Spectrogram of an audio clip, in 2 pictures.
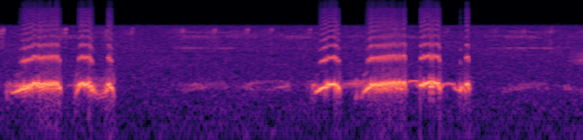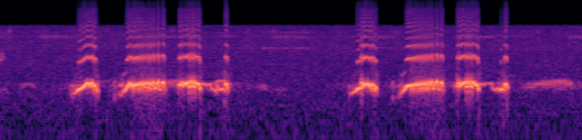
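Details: Dara kecor pigeon repeating harsh, buzzy coos in four clusters of two to four notes, several seconds apart, with gentle low coos from other pigeons audible between clusters.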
